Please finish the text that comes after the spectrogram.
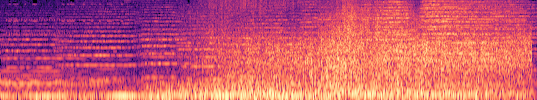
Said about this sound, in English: Pressure wave expansion is accelerating. Subsurface fusion has been initiated. An eruption is forming on the surface.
